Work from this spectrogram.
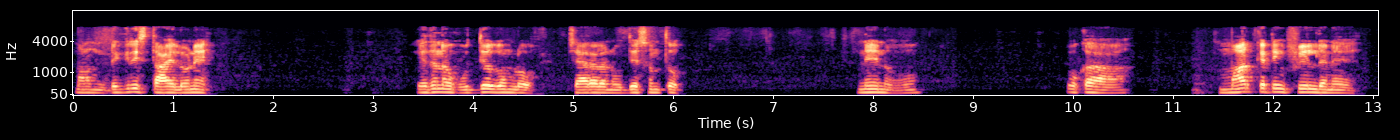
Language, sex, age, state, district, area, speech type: Telugu, male, 30-45, Andhra Pradesh, Chittoor, rural, spontaneous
